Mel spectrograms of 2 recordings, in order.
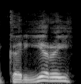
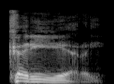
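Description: First: Said in the usual way. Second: Slow, drawn-out scoff on КАРЬЕРОЙ; scornful snort. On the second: A narrator's reading. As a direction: throw КАРЬЕРОЙ back with contempt. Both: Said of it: "фыркнул Харитонов".

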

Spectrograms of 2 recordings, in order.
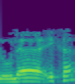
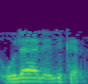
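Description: First: Said in the usual way. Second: أولئك slowed, with an extra L as "ulaalika"; wrong lam form. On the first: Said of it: "تقول أولئك". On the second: Shown as a demonstration. Teacher contrasting forbidden form with correct one, slow "ulaalika". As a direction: put a lam where the hamza of أولئك belongs. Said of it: "لا تقل أولئك".

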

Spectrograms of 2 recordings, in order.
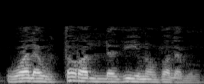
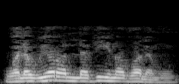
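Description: First: ترى begun with the tā sound; tā of address. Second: يرى begun with the yā sound; yā reading. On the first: Teacher demonstrates Qalun's reading, ترى with tā. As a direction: start "ترى" with a clear tā, addressing the listener. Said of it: "فتصير". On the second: Teacher recites the usual reading, يرى with yā. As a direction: start "يرى" with a clear yā. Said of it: "قرأ قالون كلمة". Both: Shown as a demonstration.

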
